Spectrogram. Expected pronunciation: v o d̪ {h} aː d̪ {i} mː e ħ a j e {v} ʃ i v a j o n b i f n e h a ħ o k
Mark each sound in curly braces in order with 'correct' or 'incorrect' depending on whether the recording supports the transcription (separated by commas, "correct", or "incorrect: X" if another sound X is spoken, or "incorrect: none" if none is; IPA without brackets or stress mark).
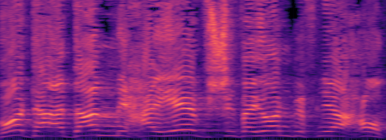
correct, incorrect: a, correct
